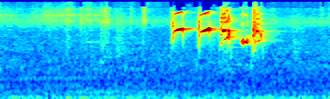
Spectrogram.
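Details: Cinereous tit song played to prompt a kept bird to sing along: a quick run of about five high, sharp whistled notes, some slurred downward, over a faint low hum.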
